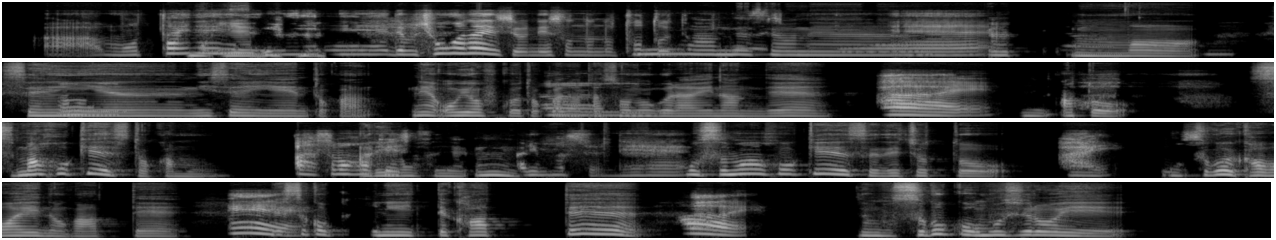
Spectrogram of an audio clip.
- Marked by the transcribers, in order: chuckle; other background noise
- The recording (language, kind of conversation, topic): Japanese, podcast, 買い物での失敗談はありますか？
